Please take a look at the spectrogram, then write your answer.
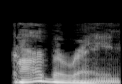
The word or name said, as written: carborane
